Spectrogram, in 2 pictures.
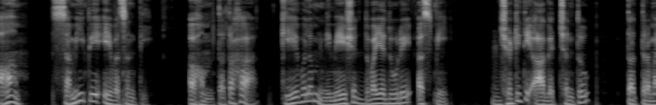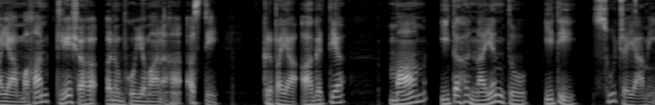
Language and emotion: Sanskrit, neutral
